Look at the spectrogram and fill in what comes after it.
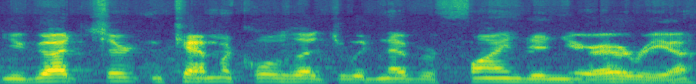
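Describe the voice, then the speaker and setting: Here a man talks at a moderate pace. His pitch sits in the medium range. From Canada. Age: 60s. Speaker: livestream panel participant. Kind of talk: casual chat. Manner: animated.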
